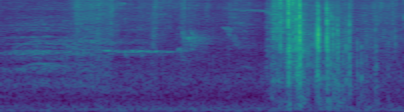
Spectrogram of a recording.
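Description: Rustling and crinkling of a plastic fertiliser bag being handled. A short burst of crackles starts about one and a half seconds in, after a quiet start.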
